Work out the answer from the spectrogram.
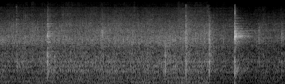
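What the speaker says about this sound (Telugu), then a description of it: "ఉల్లిపాయ కొంచెం వేగనిద్దాం" Onions frying in a pan while idli upma is made: a steady hiss of sizzle, close and moderately loud, with a few sharp crackles and spatula scrapes spaced through it. No one speaks.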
